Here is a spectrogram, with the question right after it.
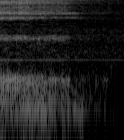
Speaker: I mean, and if you hear that snoring, that's my dog. He's snoring away.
